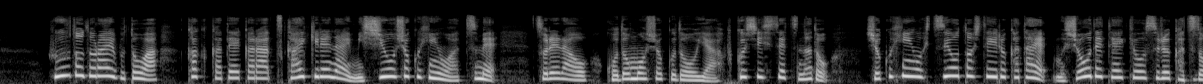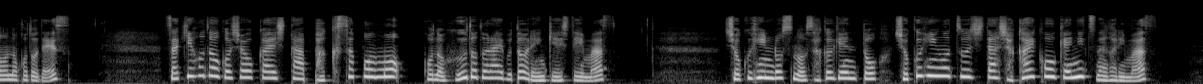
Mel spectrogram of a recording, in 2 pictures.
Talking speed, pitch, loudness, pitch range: 315 characters per minute, 290 Hz, -18 LUFS, 225-345 Hz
